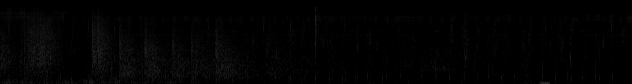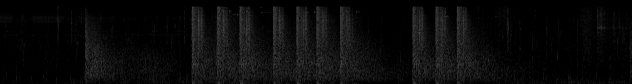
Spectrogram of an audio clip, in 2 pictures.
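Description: Footsteps patter quickly on a dirt road.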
